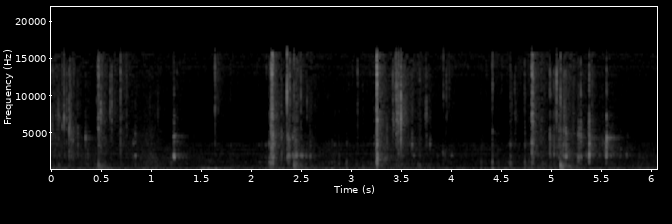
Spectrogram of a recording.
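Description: A utility knife blade shaves curls from a solid yellow oval bar of soap. Soft, crisp scraping and crackling strokes come in short bright bursts with dry, quick-fading edges, separated by quiet pauses.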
